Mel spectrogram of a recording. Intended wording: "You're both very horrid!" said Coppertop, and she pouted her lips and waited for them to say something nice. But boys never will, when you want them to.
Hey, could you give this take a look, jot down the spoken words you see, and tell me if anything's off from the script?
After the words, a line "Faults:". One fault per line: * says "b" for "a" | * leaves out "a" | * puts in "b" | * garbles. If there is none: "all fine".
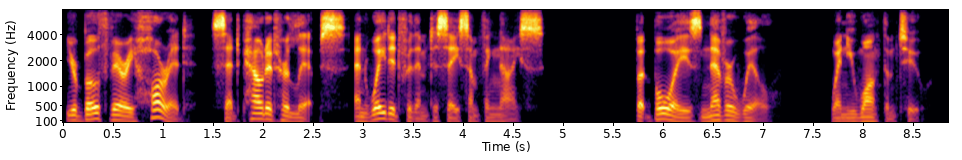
"You're both very horrid!" said Pouted her lips and waited for them to say something nice. But boys never will, when you want them to.
Faults:
* leaves out "Coppertop and she"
